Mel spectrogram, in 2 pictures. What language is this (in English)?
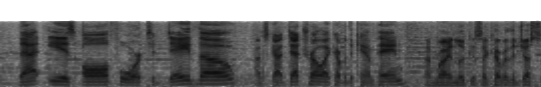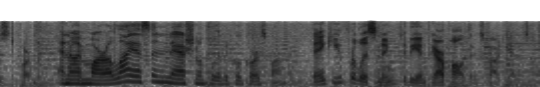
English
